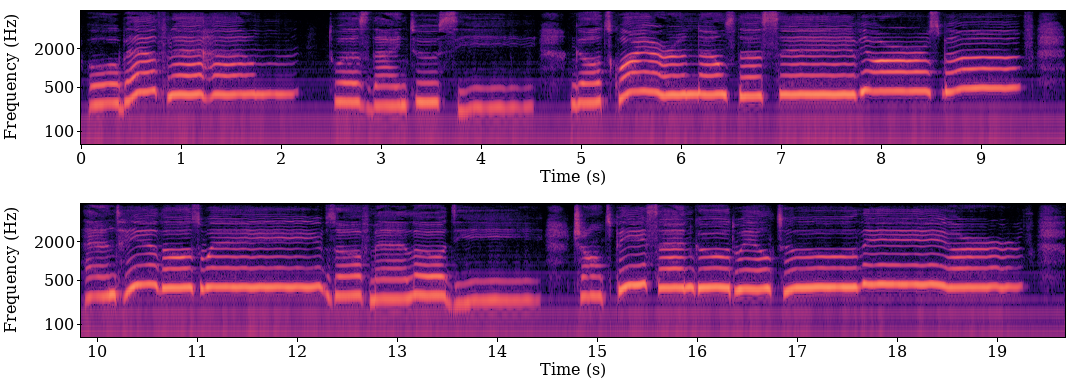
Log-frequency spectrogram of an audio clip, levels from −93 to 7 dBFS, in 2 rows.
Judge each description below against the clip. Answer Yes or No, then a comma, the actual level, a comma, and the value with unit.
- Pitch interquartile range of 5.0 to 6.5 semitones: Yes, average, 5.3 semitones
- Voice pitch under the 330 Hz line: No, very high, 380 Hz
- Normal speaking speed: No, slow, 80 wpm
